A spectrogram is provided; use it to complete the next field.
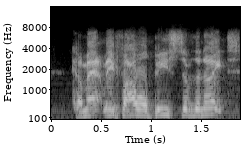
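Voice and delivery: high, full-volume, top-of-the-lungs shout. Voicing Quincy defying the beasts of the night: shouting at the top of his lungs. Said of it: "He shouts at the top of his lungs".

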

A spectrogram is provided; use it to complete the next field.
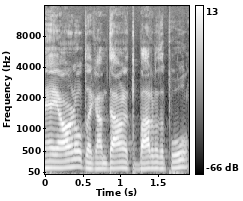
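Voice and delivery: ordinary talk

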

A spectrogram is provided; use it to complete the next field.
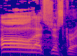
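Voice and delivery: sarcastic mock cheer. Showing how someone stuck with a flat tire says it: sarcastic. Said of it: "you're using it sarcastically".

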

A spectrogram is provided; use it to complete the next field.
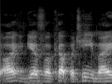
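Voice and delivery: put-on British accent. Joking to Andre about how they talk, put-on British accent. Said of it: "aren't I very good at this British stuff?".

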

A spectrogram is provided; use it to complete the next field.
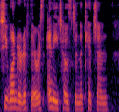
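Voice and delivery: plain reading voice

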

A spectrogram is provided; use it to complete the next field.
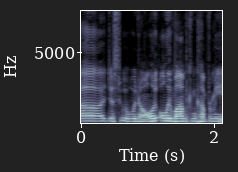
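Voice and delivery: mock, almost inconsolable, high sobbing crying voice. Retelling how Alice acts when only mom can comfort her: imitating Alice crying. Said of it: "almost inconsolable crying".

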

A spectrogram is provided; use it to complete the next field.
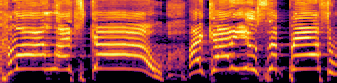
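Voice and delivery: very high-pitched, impatient yell. Retelling banging on the bathroom door for a child to hurry: imitating herself yelling through a door. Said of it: "I'm banging on the door".

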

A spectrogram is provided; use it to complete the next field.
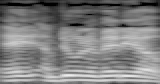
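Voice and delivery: loud, high-pitched shout. Calling out to a wife who just got home mid-video: yelling out. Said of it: "I'm just gonna yell out".

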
